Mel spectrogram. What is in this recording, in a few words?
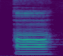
oː nasal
